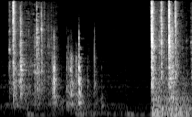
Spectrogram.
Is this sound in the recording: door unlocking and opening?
yes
